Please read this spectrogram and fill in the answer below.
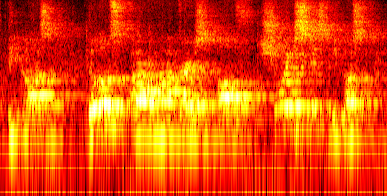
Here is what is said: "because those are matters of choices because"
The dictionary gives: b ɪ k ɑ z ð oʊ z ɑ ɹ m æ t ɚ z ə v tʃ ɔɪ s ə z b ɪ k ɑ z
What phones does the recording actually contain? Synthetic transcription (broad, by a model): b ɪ k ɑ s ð oʊ s ɑ ɹ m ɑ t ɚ s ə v tʃ ɔɪ s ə s b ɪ k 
